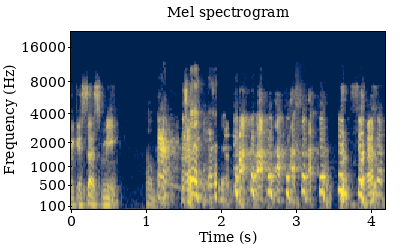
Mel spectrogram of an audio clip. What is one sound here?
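Several men laugh over an online call.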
